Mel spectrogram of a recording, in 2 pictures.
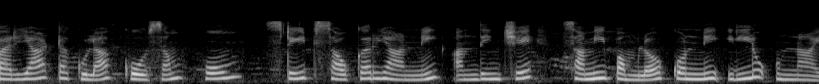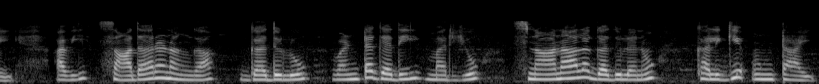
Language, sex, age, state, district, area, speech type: Telugu, female, 18-30, Telangana, Nagarkurnool, urban, spontaneous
